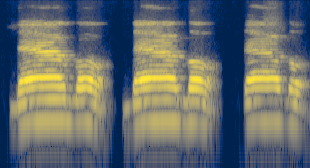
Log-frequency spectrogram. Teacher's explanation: Nah, bedanya da dengan do itu sebenarnya pada posisi tengah lidahnya. Kalau da itu tengah lidahnya dia di bawah gini posisinya. Tapi kalau do tengah lidahnya naik ya. Tengah lidah pangkal lidahnya naik.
